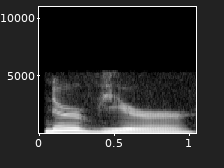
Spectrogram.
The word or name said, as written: nervure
